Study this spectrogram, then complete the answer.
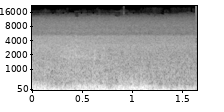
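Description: Strong wind blows at a small forest lake on a cold day. It makes a loud, continuous rushing roar with buffeting on the microphone and no voices.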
